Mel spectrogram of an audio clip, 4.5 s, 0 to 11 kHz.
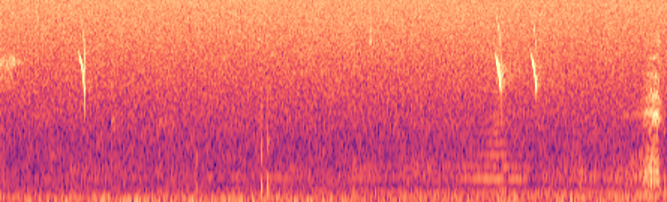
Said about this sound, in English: Wild bird. Interesting variant in type 2. Stop. So recording here is that same type 2 bird, wild bird.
